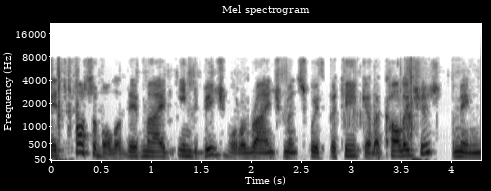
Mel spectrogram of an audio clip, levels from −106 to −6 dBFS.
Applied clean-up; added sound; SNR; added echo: classical method spectral subtraction.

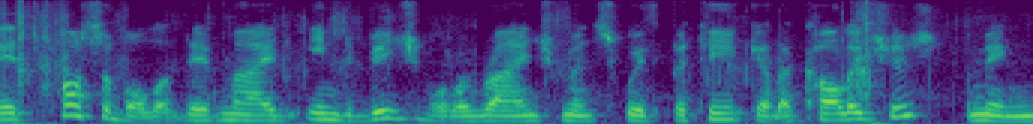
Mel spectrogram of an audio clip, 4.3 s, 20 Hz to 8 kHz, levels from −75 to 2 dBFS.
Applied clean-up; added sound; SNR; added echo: none; Fire; 17 dB; none.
